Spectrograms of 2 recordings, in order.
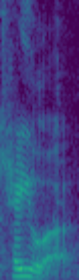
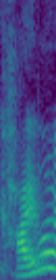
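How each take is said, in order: First: The first vowel sounds like 'ay'. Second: The first vowel sounds like 'eye'. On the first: "I've been pronouncing it Kayla" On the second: "it can be pronounced, in my opinion, Kyla or Kayla"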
